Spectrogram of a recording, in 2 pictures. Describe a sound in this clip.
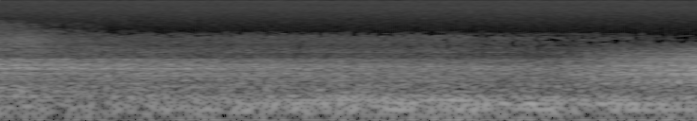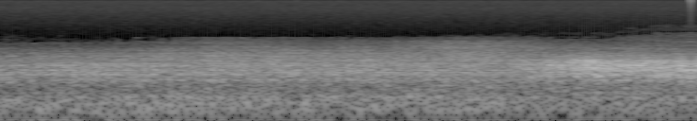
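Large airship engines hum with a deep, steady rumble.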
